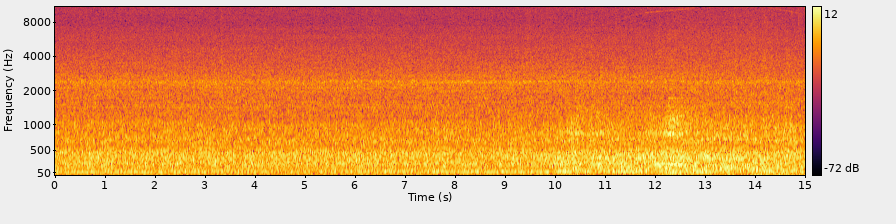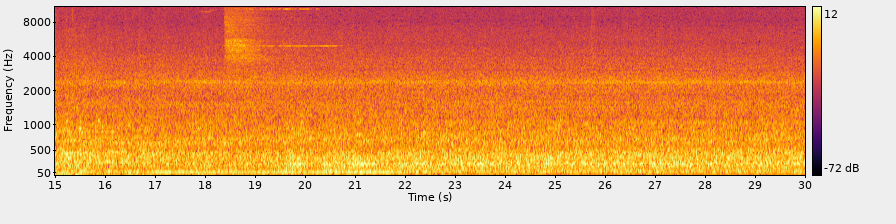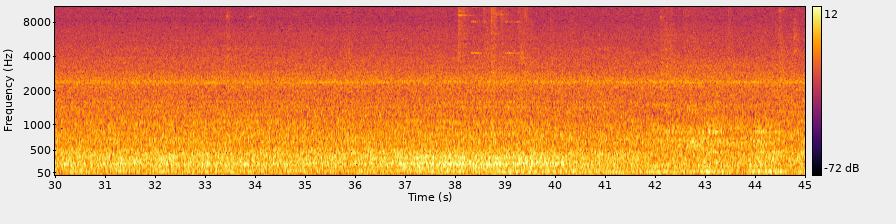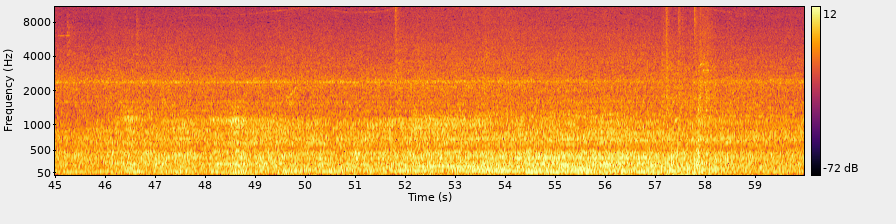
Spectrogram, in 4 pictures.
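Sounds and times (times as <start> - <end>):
bus diesel engine running: 0.0 - 59.9
road and tyre noise: 0.0 - 59.9
short air hiss: 18.4 - 19.4.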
